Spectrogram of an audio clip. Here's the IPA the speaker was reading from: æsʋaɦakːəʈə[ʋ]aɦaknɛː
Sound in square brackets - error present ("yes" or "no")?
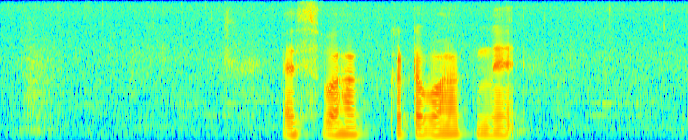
no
